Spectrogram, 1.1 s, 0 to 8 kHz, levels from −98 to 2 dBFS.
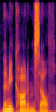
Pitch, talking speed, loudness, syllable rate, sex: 95 Hz, 225 wpm, -17 LUFS, 5.3 syllables/s, male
